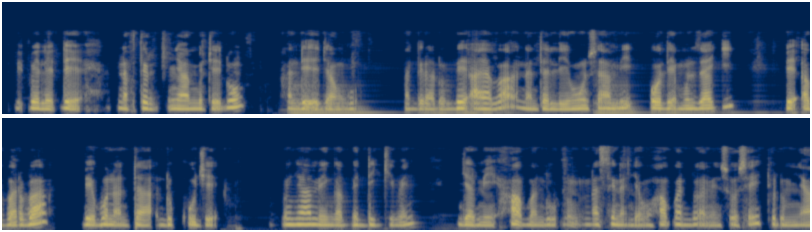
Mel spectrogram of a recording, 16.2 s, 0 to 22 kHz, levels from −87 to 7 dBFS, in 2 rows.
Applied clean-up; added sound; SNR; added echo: neural mask model DeepFilterNet 3.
